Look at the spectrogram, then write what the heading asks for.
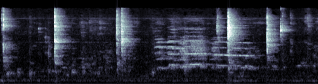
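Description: Sharp, crisp crunches of raw green mango being bitten and chewed close to the microphone, five or so in all. Midway a rooster crows once in the background, a drawn-out call of about a second and a half.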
